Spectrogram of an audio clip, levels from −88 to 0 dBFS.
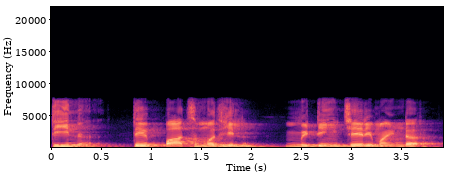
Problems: none marked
